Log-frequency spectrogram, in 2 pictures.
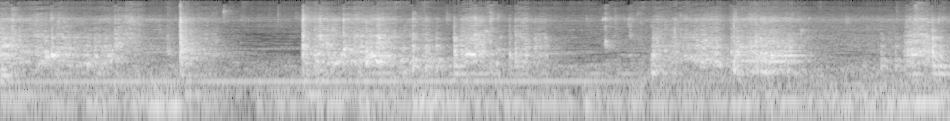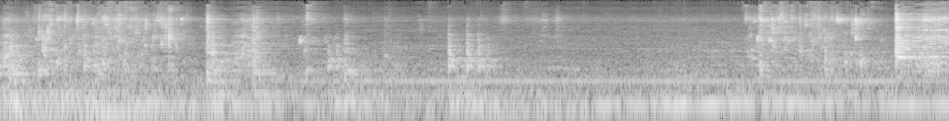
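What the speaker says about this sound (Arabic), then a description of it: "وهنحط بقى الكيلو ونص لبن، او احط اللبن حسب ما هياخد معايا." Milk is poured into a cooking pot for homemade rice pudding, a continuous splashing, gurgling stream with some clinks of the pot, close and fairly loud throughout.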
